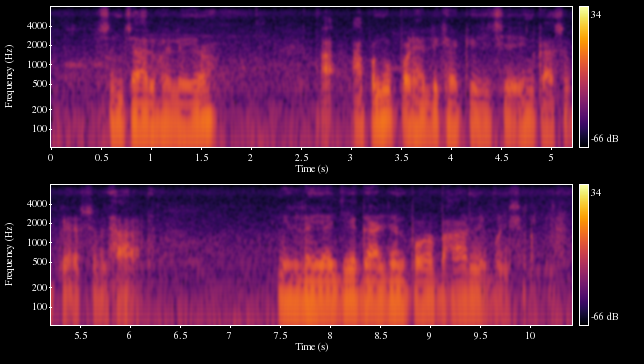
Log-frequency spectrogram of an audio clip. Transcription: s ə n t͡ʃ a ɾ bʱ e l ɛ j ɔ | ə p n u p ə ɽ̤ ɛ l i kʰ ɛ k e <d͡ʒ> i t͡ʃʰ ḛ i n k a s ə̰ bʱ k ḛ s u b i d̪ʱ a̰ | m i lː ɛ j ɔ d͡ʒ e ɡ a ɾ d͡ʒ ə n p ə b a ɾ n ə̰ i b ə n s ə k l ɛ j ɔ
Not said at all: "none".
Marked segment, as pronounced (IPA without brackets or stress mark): d͡ʒ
